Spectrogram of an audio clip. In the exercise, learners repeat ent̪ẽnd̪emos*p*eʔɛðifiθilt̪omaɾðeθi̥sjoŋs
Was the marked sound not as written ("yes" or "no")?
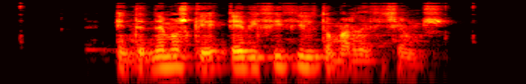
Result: yes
